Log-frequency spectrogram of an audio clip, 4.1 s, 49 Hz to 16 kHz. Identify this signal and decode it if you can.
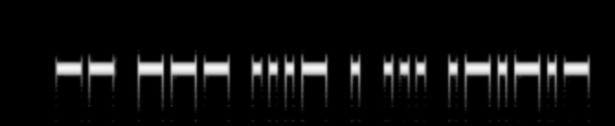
Morse code, heard as a keyed tone, about 22 wpm, 700 Hz. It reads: MOVES.
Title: Pangram Challenge v2 - 22wpm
